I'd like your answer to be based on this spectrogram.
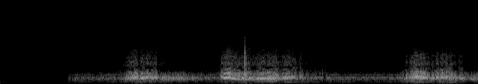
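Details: Rhonchi heard on respiratory auscultation.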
